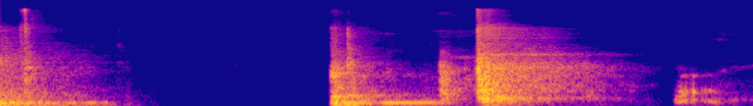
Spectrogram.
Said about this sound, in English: Make sure the door is closed.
